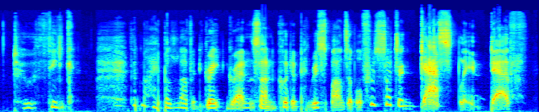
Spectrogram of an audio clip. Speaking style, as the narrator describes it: Master Li gasped

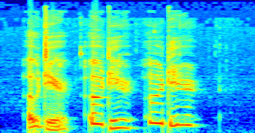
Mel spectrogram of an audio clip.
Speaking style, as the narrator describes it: the poor fellow whimpered

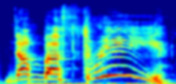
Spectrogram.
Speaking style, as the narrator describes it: exclaimed Vladimir triumphantly, but inwardly he was gloating

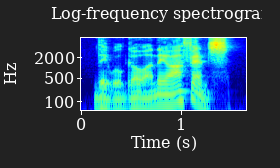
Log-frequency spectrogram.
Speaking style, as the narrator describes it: I said firmly

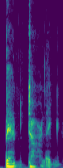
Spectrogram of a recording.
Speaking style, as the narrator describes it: quavered

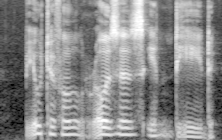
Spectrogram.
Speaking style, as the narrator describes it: he cooed

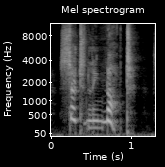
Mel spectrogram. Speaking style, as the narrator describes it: snapped Vanity indignantly

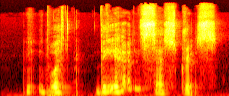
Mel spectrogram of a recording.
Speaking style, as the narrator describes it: I quavered

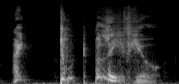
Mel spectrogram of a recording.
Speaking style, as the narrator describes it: Takata Jim spluttered, spraying water in all directions

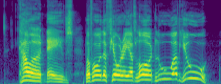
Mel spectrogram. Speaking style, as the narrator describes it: shouted

